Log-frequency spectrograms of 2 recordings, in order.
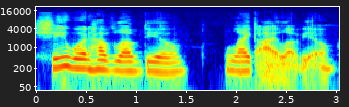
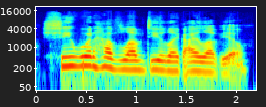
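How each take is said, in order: First: Slow, tender, lightly voiced line; tender quote. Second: Said in the usual way. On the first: Fan quoting the show's love line, slow and tender. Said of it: "the way he says it, impeccable line delivery". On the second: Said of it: "the way he says it".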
